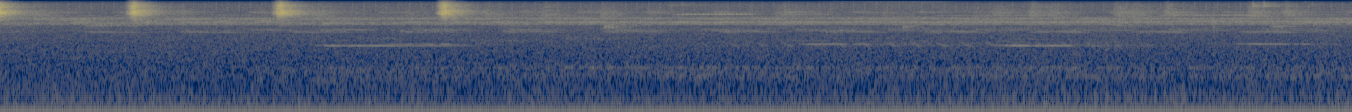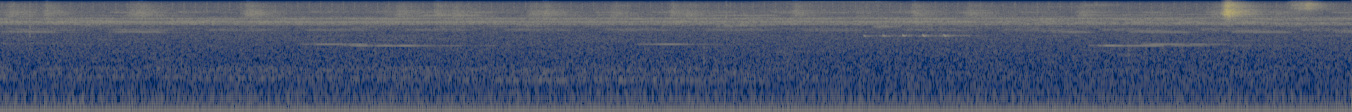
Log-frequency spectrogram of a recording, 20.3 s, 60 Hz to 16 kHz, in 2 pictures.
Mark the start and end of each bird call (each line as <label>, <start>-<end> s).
Little Tinamou (Crypturellus soui), 0.0-20.3 s
Cinereous Tinamou (Crypturellus cinereus), 5.8-6.5 s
